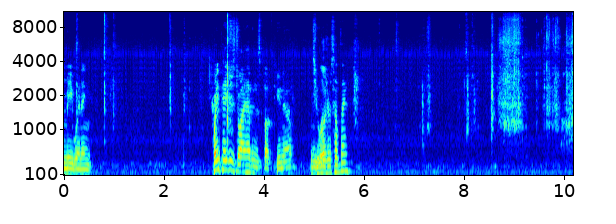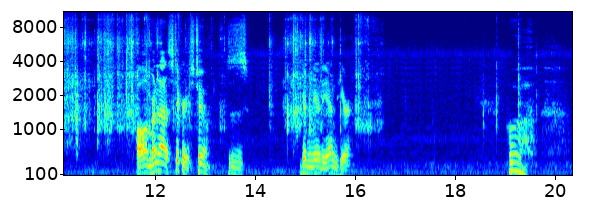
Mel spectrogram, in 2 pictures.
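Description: Small plastic bricks click and rattle as they are handled and snapped together.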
